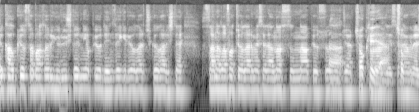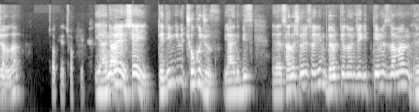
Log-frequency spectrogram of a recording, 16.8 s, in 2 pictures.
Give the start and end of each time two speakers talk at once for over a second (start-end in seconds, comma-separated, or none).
6.5-8.7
